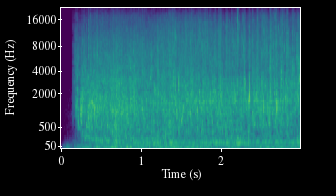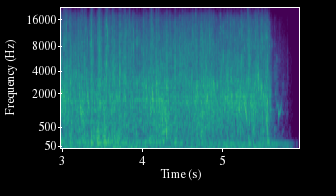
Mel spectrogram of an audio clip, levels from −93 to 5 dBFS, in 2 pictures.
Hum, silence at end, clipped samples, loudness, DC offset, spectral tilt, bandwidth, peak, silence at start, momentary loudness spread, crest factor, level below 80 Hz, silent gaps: none; 0.2 s; under 0.1%; -26 LUFS; under 0.1%; -2 dB/octave; over 20 kHz; -2 dBFS; 0.15 s; 3 LU; 26 dB; -48 dBFS; none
